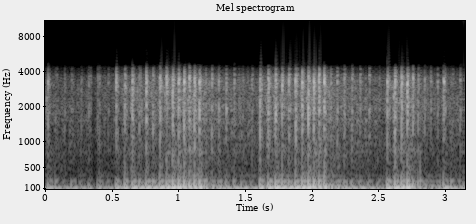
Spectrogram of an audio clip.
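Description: A Yamaha ATV engine runs roughly after diesel was put in its gasoline tank, a loud, ragged, uneven idle that surges and sags in pulses, close by and with no talk.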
